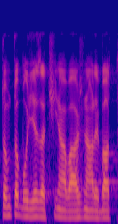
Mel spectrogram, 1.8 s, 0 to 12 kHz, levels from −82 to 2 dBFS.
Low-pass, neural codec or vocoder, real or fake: 7.2 kHz; none; real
